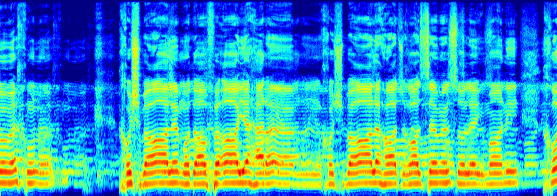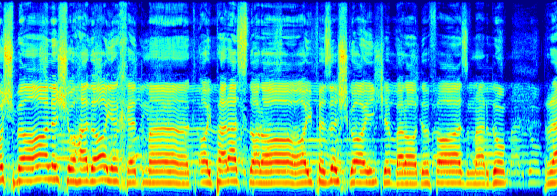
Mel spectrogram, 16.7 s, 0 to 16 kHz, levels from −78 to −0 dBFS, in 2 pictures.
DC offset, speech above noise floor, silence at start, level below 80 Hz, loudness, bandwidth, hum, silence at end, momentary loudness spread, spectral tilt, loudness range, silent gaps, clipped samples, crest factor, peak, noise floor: under 0.1%; 23 dB; 0 s; -48 dBFS; -14 LUFS; 16 kHz; none; 0 s; 12 LU; -4.5 dB/octave; 2 LU; none; under 0.1%; 14 dB; 0 dBFS; -37 dBFS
